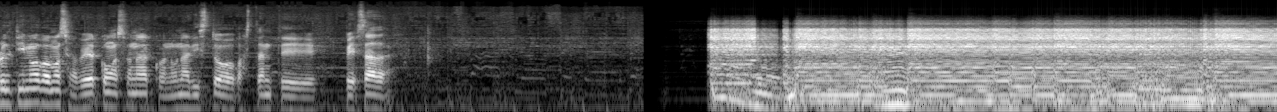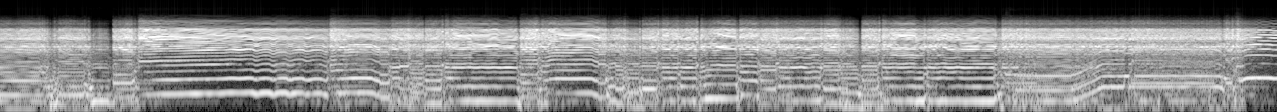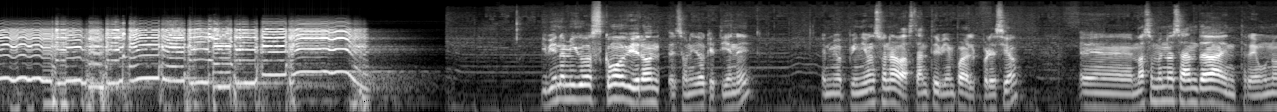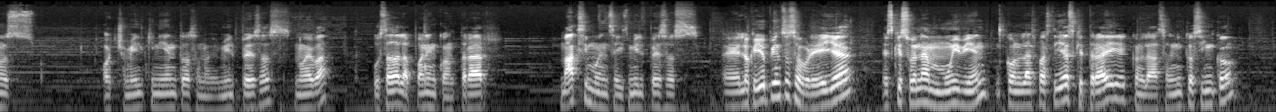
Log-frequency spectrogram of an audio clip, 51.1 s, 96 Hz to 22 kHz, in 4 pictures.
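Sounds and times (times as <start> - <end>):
distorted electric guitar: 7.1 - 31.1.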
